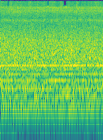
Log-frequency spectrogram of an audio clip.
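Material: Nothing is struck.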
